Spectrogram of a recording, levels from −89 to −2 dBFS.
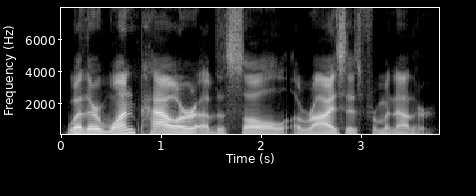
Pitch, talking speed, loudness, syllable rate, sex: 110 Hz, 145 wpm, -19 LUFS, 4.3 syllables/s, male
